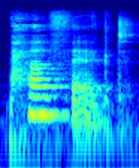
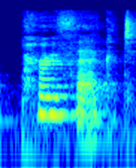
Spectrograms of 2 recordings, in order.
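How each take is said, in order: First: "perfect" en inglés británico, sin la R; British accent. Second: "perfect" en inglés americano, con la R marcada; American accent. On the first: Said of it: "si queremos sonar más ingleses". ("perfect" con acento británico) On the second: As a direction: di "perfect" como un estadounidense. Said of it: "si queremos sonar más estadounidenses". ("perfect" con acento americano) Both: Shown as a demonstration.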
